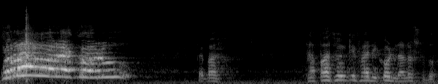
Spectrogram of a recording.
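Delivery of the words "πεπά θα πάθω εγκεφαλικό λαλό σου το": muttering under his breath, much softer, "θα πάθω εγκεφαλικό" sunk low; muttered despair. Acted. Father mutters to his wife he'll have a stroke, much softer and lower. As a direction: sink into an exhausted mutter.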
